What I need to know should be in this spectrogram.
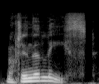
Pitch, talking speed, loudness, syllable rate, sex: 135 Hz, 240 wpm, -16 LUFS, 4.8 syllables/s, male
